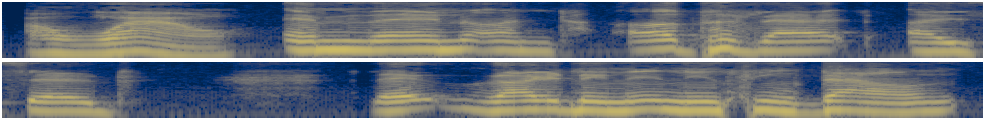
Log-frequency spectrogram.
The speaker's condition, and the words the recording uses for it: Cerebral palsy. The impediment is weird, but this is solid, you know.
